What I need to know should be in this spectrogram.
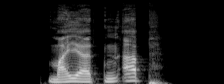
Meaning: inflection of abmeiern: 1. first/third-person plural preterite 2. first/third-person plural subjunctive II
- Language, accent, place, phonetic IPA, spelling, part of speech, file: German, Germany, Berlin, [ˌmaɪ̯ɐtn̩ ˈap], meierten ab, verb, De-meierten ab.ogg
